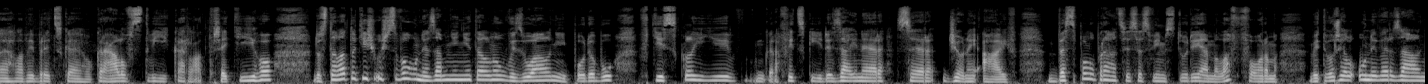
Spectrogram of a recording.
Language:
Czech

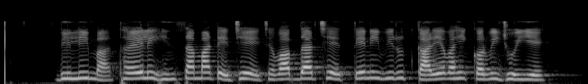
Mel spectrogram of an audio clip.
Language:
Gujarati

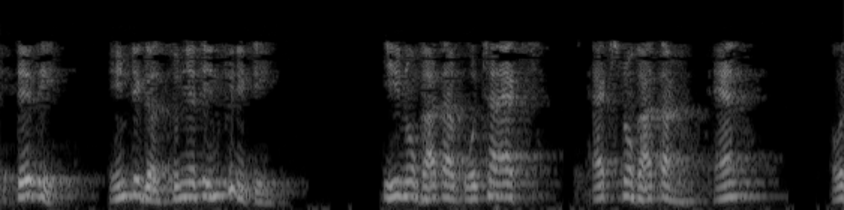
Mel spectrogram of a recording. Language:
Gujarati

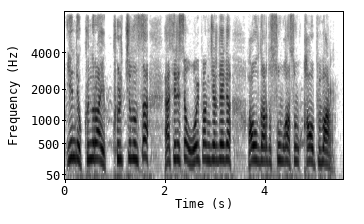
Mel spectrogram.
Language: Kazakh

